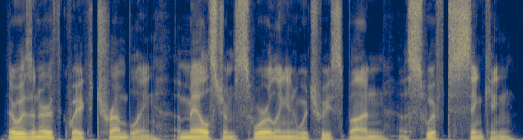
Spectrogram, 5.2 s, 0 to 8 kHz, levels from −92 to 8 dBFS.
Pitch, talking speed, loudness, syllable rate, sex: 85 Hz, 170 wpm, -17 LUFS, 4.5 syllables/s, male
